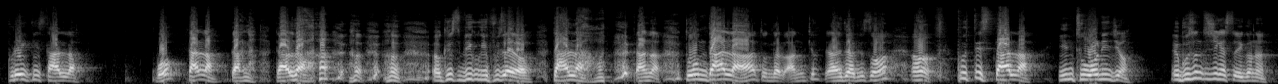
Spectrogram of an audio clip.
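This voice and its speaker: A teacher giving a classroom lecture in Bible English, switching between Korean and English. The delivery is playful, full of puns and quick questions to the class, with key words repeated for students to echo back. The voice sits at a middle pitch. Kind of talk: classroom lecture with call-and-response drills.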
